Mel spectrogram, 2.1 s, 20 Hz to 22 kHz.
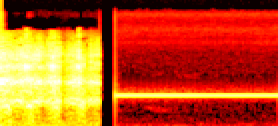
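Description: Loud laughing voices cut off suddenly, and a moment later a steady 1 kHz test tone begins: the single-pitch beep played with TV colour bars.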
